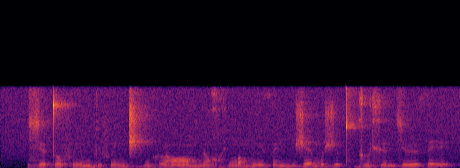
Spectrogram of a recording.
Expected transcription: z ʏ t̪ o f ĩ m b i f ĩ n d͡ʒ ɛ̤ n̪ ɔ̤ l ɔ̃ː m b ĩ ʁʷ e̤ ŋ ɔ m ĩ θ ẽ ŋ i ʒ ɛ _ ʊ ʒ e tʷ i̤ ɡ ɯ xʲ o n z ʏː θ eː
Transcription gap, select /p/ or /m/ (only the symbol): m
